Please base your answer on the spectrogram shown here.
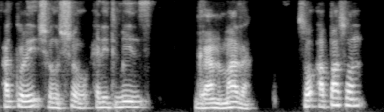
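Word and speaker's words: cucu: Shosho, we write it as C-U-C-U. But when you read it there, it sounds like cuckoo or something like that. But it's actually Shosho, and it means grandmother.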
